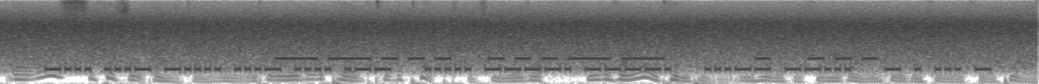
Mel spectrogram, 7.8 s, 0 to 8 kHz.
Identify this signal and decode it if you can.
Morse code, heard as two keyed tones, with radio static and speech in English. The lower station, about 32 wpm, 400 Hz: BV6VHW 599 37 TEST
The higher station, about 12 wpm, 810 Hz: 73 ES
